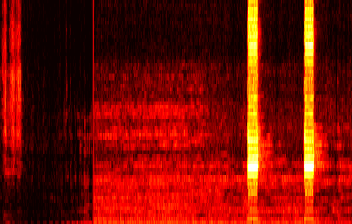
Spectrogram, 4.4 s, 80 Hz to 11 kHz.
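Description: Yamaha R15 V4's single-cylinder engine starts running steadily about a second in as the bike rides off. Near the end, two short, loud honks of the motorcycle's horn come under a second apart.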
